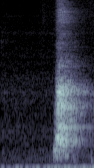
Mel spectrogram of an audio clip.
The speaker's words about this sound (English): the dog will continue to bark at the. Uh, it's just barking at the food now.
